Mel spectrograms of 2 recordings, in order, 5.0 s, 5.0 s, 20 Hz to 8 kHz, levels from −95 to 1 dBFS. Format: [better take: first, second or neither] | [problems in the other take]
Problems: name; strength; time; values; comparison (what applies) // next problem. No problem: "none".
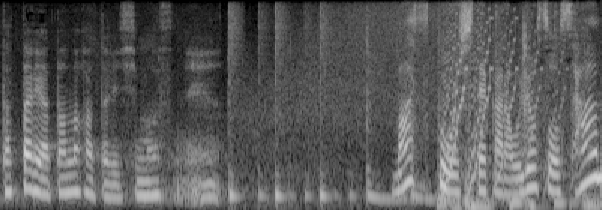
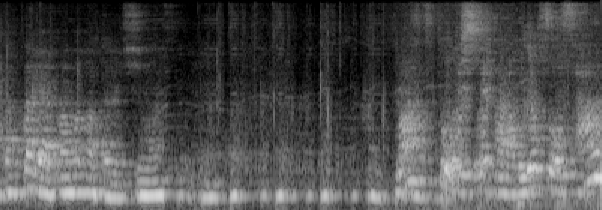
first | noise reduction (neural separator model SepFormer DNS4)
